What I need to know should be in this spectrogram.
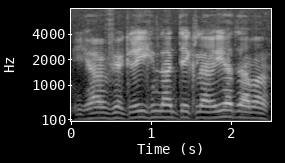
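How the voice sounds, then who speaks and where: Creaky, sharp-voiced ship's captain. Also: male voice, on the high side, steady tone, normal speed, slight background noise. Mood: dismissive. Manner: curt, officious, dismissive. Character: gruff, impatient male captain of a shady tramp ship. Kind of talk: 1940s German radio play acting.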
